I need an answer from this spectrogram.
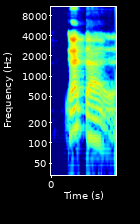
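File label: "gatal", Malay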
